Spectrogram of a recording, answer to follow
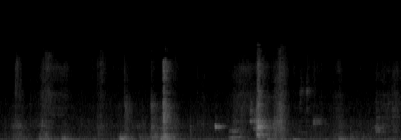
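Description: Near silence: a few faint soft taps and dabs from a silicone pastry brush spreading honey over a stack of crepes, over a low steady hum.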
